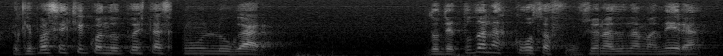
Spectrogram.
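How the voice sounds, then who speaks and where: A man with a fairly high pitch talks at a fairly quick pace, using ordinary pitch variation. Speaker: preacher. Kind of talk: sermon.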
